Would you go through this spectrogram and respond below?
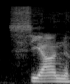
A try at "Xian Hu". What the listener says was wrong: There's no X. It's like Sean. It's like more like an S.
